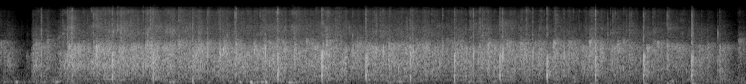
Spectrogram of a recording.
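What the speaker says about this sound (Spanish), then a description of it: "Qué bueno que aplauden ahorita y no al final" A full auditorium audience applauds at a book presentation, with loud, sustained clapping from many people and sharp individual claps standing out, holding steady before easing slightly at the end.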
